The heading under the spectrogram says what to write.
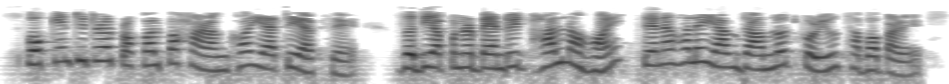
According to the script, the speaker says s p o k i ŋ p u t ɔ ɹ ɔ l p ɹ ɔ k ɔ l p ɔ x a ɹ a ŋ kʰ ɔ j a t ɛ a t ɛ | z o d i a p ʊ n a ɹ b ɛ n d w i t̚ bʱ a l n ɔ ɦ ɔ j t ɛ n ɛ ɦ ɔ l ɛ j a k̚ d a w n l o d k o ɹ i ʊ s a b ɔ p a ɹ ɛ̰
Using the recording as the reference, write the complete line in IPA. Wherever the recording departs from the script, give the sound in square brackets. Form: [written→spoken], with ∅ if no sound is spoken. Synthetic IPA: s p o k i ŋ [p→t] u t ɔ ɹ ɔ l p ɹ ɔ k ɔ l p ɔ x a ɹ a ŋ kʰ ɔ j a t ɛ a [t→s] ɛ | z o d i a p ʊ n a ɹ b ɛ n d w i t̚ bʱ a l n ɔ ɦ ɔ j t ɛ n ɛ ɦ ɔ l ɛ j a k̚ d a w n l o d k o ɹ i ʊ s a b ɔ p a ɹ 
